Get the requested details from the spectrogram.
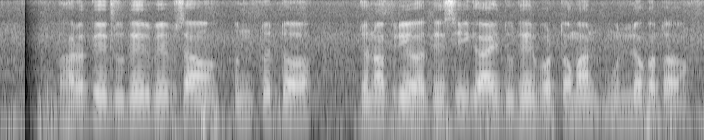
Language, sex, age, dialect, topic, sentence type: Bengali, female, 18-24, Jharkhandi, agriculture, question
